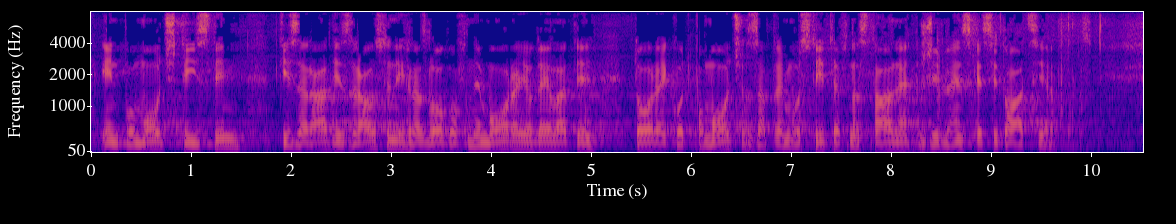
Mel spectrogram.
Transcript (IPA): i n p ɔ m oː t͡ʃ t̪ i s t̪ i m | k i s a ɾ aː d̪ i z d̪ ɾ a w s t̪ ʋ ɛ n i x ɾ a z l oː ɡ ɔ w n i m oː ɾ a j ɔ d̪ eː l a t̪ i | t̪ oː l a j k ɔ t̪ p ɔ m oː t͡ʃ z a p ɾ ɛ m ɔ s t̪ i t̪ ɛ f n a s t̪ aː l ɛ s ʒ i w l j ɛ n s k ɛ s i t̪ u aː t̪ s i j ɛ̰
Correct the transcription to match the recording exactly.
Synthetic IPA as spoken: i n p ɔ m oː t͡ʃ t̪ i s t̪ i m | k i z a ɾ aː d̪ i z d̪ ɾ a w s t̪ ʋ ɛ n i x ɾ a z l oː ɡ ɔ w n ɛ m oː ɾ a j ɔ d̪ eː l a t̪ i | t̪ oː ɾ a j k ɔ t̪ p ɔ m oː t͡ʃ z a p ɾ ɛ m ɔ s t̪ i t̪ ɛ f n a s t̪ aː l ɛ ʒ i w l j ɛ n s k ɛ s i t̪ u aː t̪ s i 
